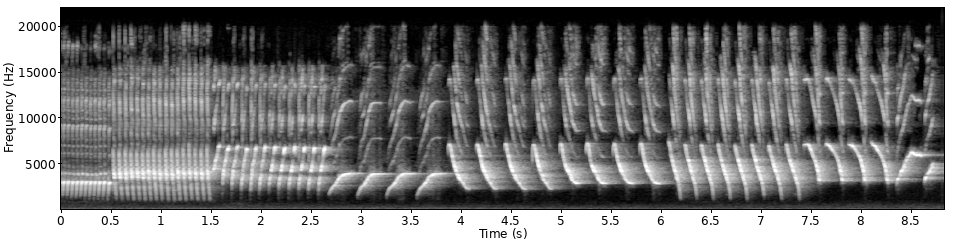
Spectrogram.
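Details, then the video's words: Domestic canary song used to trigger singing in other canaries: fast high trills give way to a long run of descending slurred whistles, about two per second, shifting pitch between phrases. "Pancingan ini EFEKTIF BANGET, burung kenari lain langsung terpancing untuk GACOR"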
